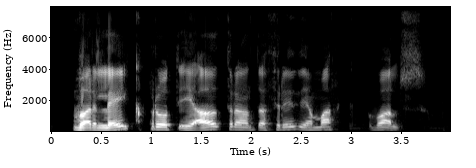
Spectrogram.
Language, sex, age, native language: Icelandic, male, 40-49, Icelandic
